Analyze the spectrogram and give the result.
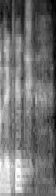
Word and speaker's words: Nikic: It's not common, so it's Daniel Nikic.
